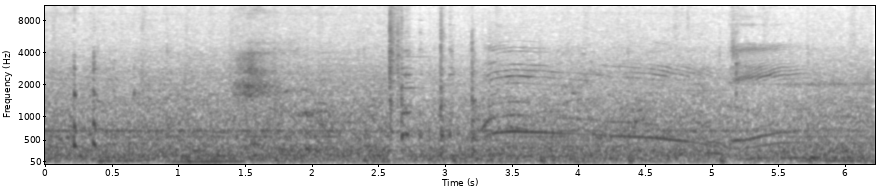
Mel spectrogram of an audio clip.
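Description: A few sharp clicks over a steady rumble of outdoor background noise, then a child's voice sliding down in pitch and back up through the second half.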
